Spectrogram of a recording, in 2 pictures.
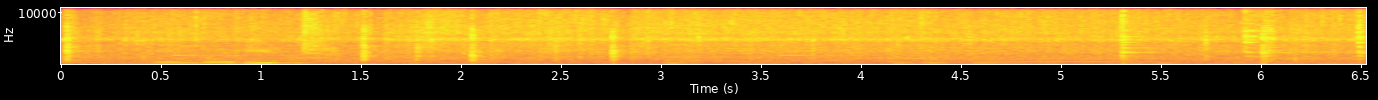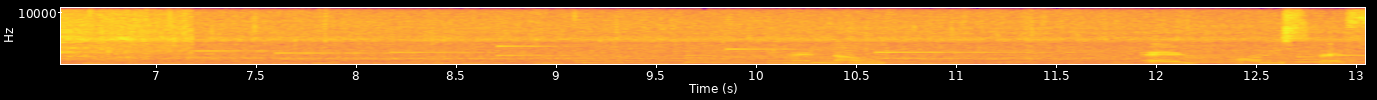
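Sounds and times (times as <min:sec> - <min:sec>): onion sizzling in oil: 0:00.0 - 0:13.0
metal spatula clacking against pan: 0:05.3 - 0:06.8.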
